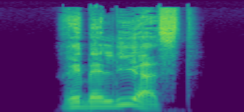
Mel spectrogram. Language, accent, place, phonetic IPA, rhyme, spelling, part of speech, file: German, Germany, Berlin, [ʁebɛˈliːɐ̯st], -iːɐ̯st, rebellierst, verb, De-rebellierst.ogg
- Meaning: second-person singular present of rebellieren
